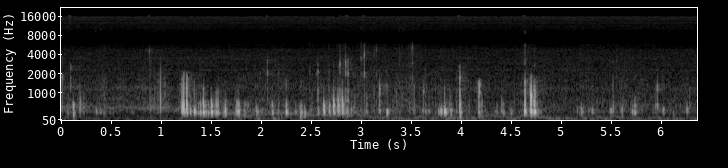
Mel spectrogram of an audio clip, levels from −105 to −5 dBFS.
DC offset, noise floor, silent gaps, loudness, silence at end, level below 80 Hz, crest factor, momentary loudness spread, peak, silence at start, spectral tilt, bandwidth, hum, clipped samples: under 0.1%; -70 dBFS; none; -47 LUFS; 0.05 s; -82 dBFS; 32 dB; 23 LU; -16 dBFS; 0.1 s; -7 dB/octave; 16 kHz; none; under 0.1%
